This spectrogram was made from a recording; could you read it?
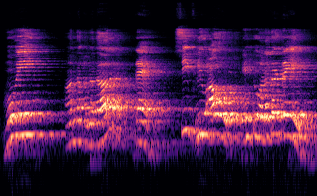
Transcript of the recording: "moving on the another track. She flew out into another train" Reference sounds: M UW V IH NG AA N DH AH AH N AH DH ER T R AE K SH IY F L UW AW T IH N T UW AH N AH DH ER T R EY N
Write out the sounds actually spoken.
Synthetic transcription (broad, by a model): M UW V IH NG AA N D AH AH N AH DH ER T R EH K S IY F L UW AW T IH N T UW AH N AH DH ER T R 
